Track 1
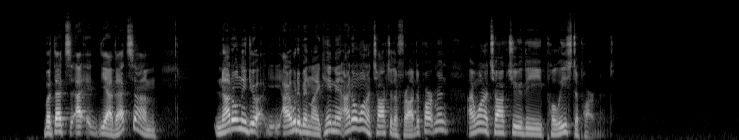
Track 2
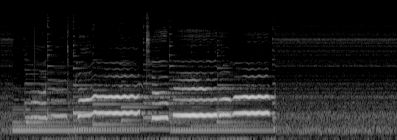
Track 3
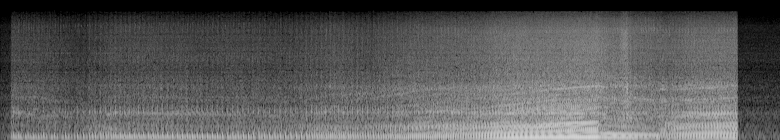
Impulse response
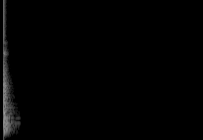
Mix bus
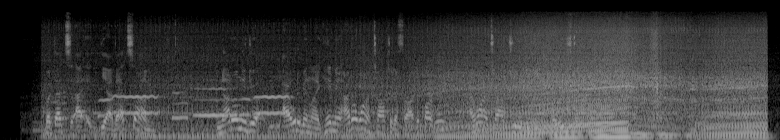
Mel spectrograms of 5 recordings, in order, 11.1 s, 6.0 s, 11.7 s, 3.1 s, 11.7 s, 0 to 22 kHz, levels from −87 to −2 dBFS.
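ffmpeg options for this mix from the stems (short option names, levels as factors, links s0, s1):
-filter_complex "[0:a]alimiter=level_in=1.06:limit=0.0631:level=0:latency=1:release=27,volume=0.944,aexciter=amount=4.4:drive=5:freq=7600,volume=0.531[s0];[1:a]adelay=300,volume=0.158[s1];[2:a]bandreject=f=50:t=h:w=6,bandreject=f=100:t=h:w=6,adynamicequalizer=threshold=0.00708:dfrequency=2500:dqfactor=1.4:tfrequency=2500:tqfactor=1.4:attack=5:release=100:ratio=0.375:range=4:mode=boostabove:tftype=bell,adelay=450,volume=0.224[s2];[s0][s1][s2]amix=inputs=3:normalize=0,bandreject=f=58.5:t=h:w=4,bandreject=f=117:t=h:w=4,bandreject=f=175.5:t=h:w=4"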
